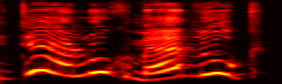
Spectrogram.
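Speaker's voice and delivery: very high, loud scornful pointing. A narrator's reading. Timothy impatient with the boy, scornful. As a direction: scoff as you point it out. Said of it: "Timothy answered scornfully".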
